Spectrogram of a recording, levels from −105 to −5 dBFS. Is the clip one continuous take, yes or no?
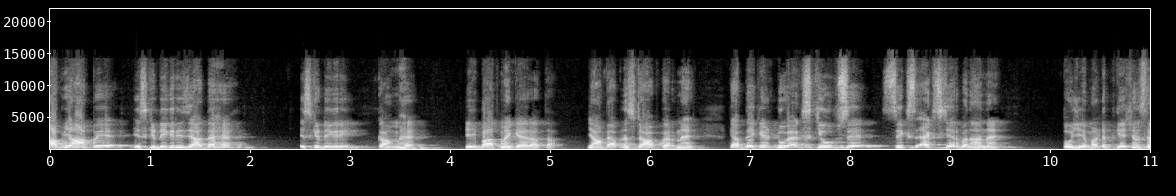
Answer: yes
